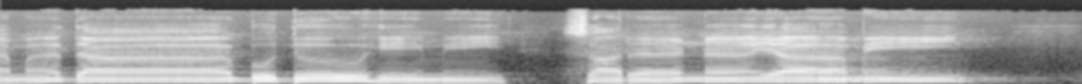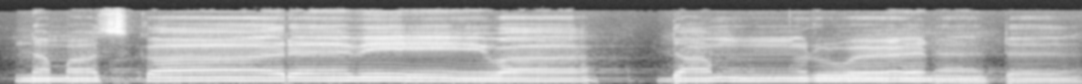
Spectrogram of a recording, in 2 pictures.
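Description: Buddhist monk chanting in a slow, melodic male voice into a microphone, in four long drawn-out phrases with short pauses for breath.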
